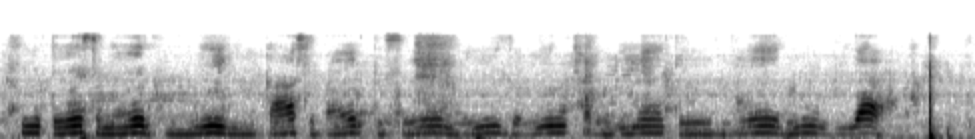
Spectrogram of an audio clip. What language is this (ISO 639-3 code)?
hin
